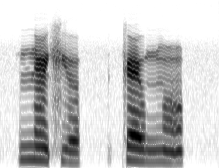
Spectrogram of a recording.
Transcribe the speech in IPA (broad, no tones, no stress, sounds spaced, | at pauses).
n æ̃ xʲ ʌ | k æ o̯ ŋ ɔ̃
